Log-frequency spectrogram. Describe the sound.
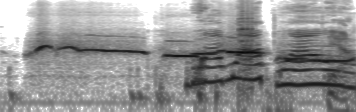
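The theme melody from the film The Good, the Bad and the Ugly, whistled: a clear sliding high phrase, then two lower, buzzier held notes that sound partly hummed or sung, as a voice imitates the tune.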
